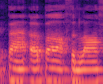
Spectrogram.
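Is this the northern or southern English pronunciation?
southern. It is said in a southern English accent. "People in the south say"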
